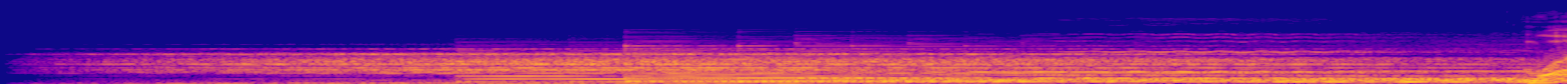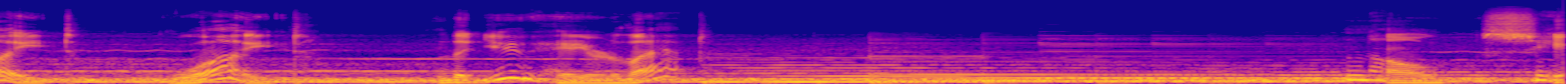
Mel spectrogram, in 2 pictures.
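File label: voice female forest fantasy; character performance voice test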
